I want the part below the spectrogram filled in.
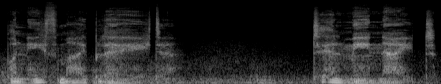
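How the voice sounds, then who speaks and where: A gravelly, very deep undead warlord. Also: male voice, full character voice. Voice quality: gravelly, breathy, rasping. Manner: menacing, slow, theatrical. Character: contemptuous undead male warlord with a bitter grudge against knights. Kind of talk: scripted fantasy audio roleplay.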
